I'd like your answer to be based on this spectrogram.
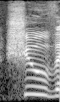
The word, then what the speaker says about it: shuv: The Hebrew word for repentance, it's pronounced shuv.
